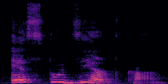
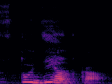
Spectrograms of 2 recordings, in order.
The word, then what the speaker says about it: студентка: So, don't pronounce "e" in the beginning, please. I know that you have similar words but that start with "e" sound. No, here we say "s" first, okay? Not "estudent," but "student."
